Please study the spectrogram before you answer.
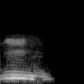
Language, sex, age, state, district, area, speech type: Maithili, male, 45-60, Bihar, Supaul, rural, conversation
